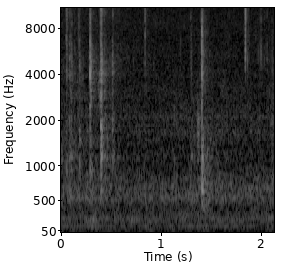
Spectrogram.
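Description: Faint computer keyboard keystrokes: a few scattered key taps, with one clearer click a little after halfway.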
